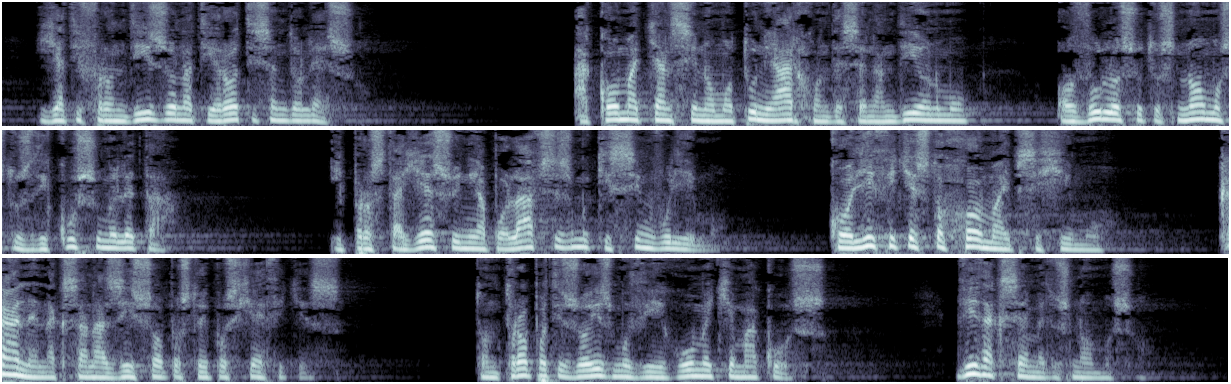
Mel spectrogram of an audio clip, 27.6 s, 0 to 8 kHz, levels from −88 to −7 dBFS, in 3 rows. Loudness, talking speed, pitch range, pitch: -20 LUFS, 130 wpm, 130-155 Hz, 140 Hz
